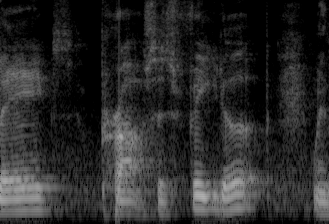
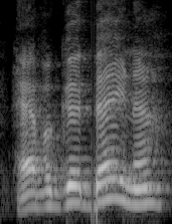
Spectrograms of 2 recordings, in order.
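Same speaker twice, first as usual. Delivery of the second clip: mock friendly farewell; 8 semitones higher, 7 dB louder than usual. Mock-friendly goodbye to the president.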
